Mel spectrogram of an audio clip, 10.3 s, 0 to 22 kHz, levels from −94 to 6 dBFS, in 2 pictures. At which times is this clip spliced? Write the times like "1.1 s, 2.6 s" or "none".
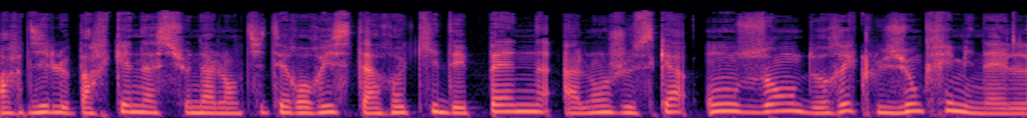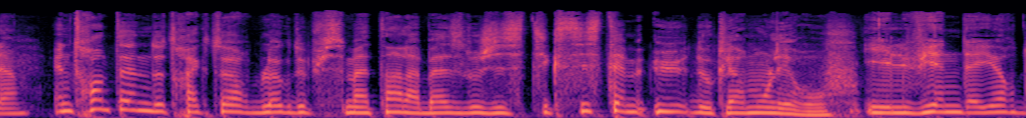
none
